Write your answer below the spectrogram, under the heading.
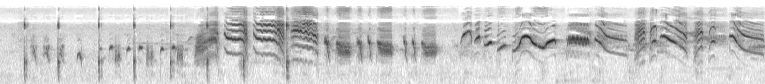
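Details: Chinese hwamei singing: a run of short sharp clicks and notes, then loud, rich, rapidly changing whistled phrases with rising and falling slurs, delivered quickly and irregularly, with a brief pause near the middle.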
